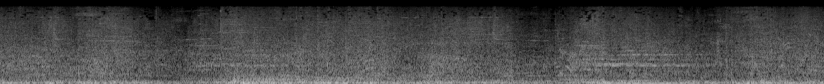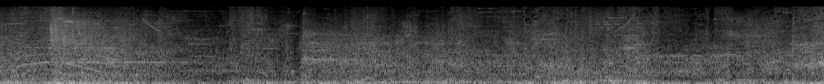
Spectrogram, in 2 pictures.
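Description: Spell blasts, hits and magical effects crackle and burst in a busy game battle.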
